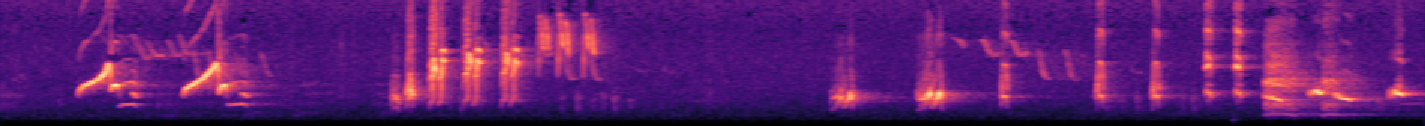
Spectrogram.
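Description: Song Thrush singing short, shrill, piercing phrases, several repeated two or three times before switching to a new phrase; high and bright, with no other sounds.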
